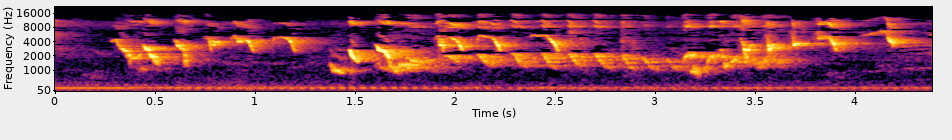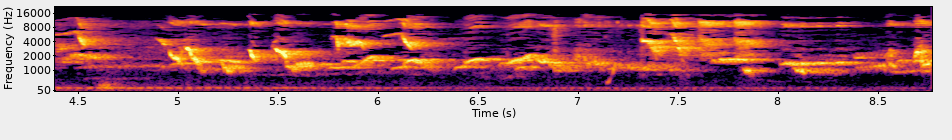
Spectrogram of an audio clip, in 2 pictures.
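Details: A 21-year-old white-rumped shama singing a dense, loud, continuous medley of rapid chattering, squawky phrases and sharp sweeping notes, with a low steady hum underneath.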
